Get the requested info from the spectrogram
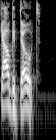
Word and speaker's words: Gal Gadot: It's pronounced Gal Gadot.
